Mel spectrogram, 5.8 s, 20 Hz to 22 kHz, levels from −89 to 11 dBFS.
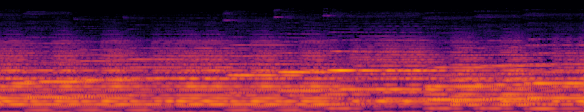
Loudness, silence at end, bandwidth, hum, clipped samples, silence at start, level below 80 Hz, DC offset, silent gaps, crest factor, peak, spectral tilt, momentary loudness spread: -17 LUFS; 0 s; 13 kHz; none; under 0.1%; 0 s; -52 dBFS; 0.8%; none; 14 dB; -4 dBFS; -5.5 dB/octave; 5 LU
